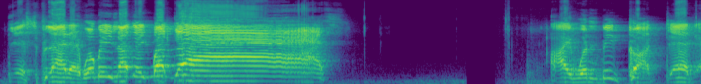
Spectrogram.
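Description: A man's voice: very high-pitched, vocal fry, sharp tone, heavily acted. A man voicing a haughty, sneering alien tyrant from an anime.

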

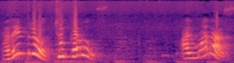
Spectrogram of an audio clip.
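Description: A woman talks to a pet in a home video. Her voice is very high and lively, and she speaks slowly, coaxing it and mixing in English words. Faint music plays. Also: highs cut off. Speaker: pet owner.

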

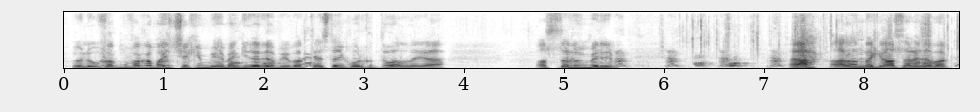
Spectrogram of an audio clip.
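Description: A man vlogging outdoors as he handles his dogs, switching between affectionate baby talk and sudden shouts to keep them in line. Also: high voice, noisy background. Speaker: dog breeder and vlogger. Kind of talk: casual vlog narration while handling dogs. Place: outdoor yard with dog kennels.

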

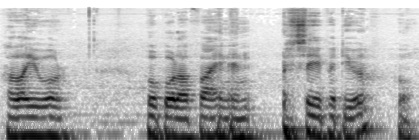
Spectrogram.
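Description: A man's voice: mid-range voice, monotone. A male teacher giving an online class, talking to his students directly and repeating points often. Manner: slow, repetitive, addresses students directly.

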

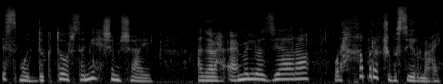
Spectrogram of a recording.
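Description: An actress playing a plump, middle-aged Syrian housewife who complains expressively and plaintively in a TV comedy. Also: female voice, mid-range voice, expressive, very fast, a little mellow, natural voice. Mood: exasperated, insistent. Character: plump, fretful, self-deprecating housewife and mother. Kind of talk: conversational TV comedy sketch acting. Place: outdoors in a garden. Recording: outdoor ambience, trickling water noise.

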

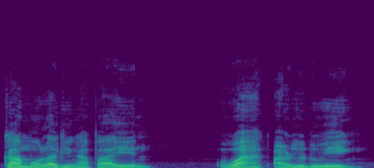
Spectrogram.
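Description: A man teaching beginners, reading short everyday phrases and then their translations in a slow, scripted drill. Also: mid-range voice, darkish tone. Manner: reads each phrase in one language, then its translation. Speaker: language teacher.

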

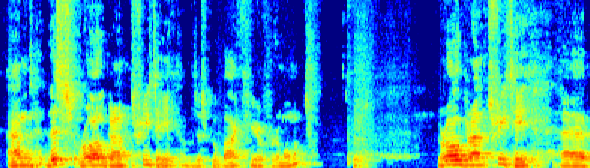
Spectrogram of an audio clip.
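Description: A man from Canada, giving a deliberate Bible teaching address that repeats and stresses key words. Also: a little high, mellow. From Saskatchewan, Canada. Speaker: Bible conference speaker. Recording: echoey hall.

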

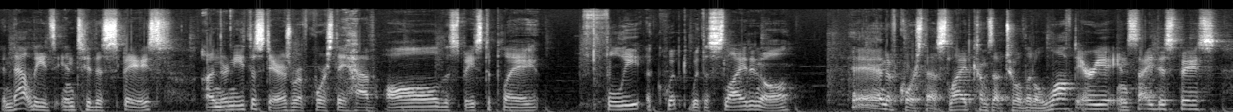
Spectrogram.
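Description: An enthusiastic real estate agent in his thirties narrates a walkthrough tour of a large, empty house, talking to camera and pointing things out through echoey tiled rooms and a basement. His mid-range, medium-pitched voice moves at normal speed and picks up a roomy echo from the bare rooms. He's recorded on a handheld camera with a small clip-on mic, with soft background music.

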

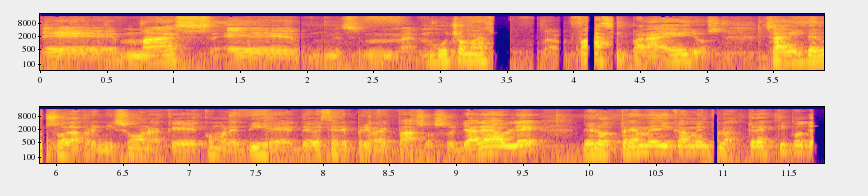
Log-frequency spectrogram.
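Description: A man's voice: mid-range voice, normal speed, noisy background. A middle-aged man, a rheumatologist giving an educational talk to patients, hesitant with many fillers.

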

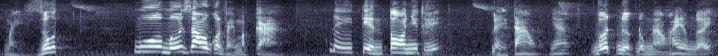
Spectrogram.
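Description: A man's voice: sits high, very animated, normal speed, highs cut off. A young man, acting a brash, bossy friend in a comedy sketch. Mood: scolding. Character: cocky young man, loud bully of a friend. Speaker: actor.

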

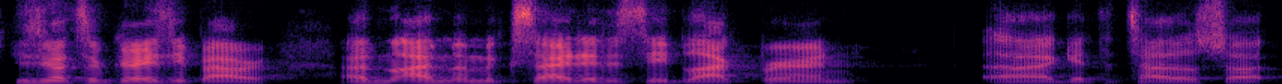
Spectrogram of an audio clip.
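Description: A man's voice: mid-range voice, brisk, pushed and bright, smooth. A man hosting a live watch-party stream, commenting casually in loose slang and reading out and answering his chat.

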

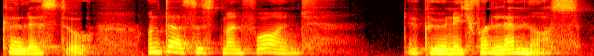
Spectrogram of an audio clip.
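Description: A woman reading an audiobook, voicing a bearded warrior prince who speaks slowly and with amusement. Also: medium pitch, steady tone, mellow, natural voice. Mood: amused.

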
